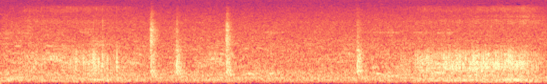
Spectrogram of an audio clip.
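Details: Light snoring in a sleeping baby holding his head up: soft, noisy breathing with a few small clicks and a longer rasping breath at the end.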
